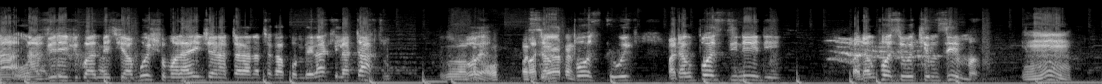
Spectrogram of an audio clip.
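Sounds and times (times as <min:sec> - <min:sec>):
background music: 0:00.0 - 0:11.0
person vocalizing high-pitched: 0:08.3 - 0:09.2.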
